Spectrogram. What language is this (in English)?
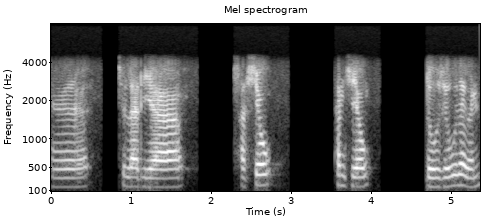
Bodo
